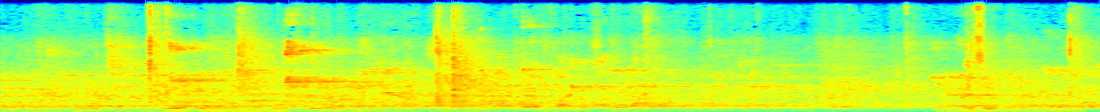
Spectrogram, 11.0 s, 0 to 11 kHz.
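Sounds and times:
chatter of voices in gym hall: 0.0 - 11.0.

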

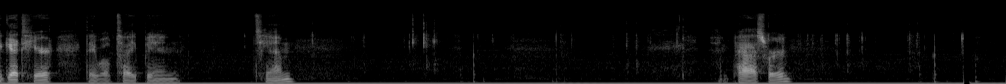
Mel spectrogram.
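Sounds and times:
background hiss: 0.0 - 10.0
computer keyboard keystrokes: 3.5 - 6.5, 8.0 - 9.4.

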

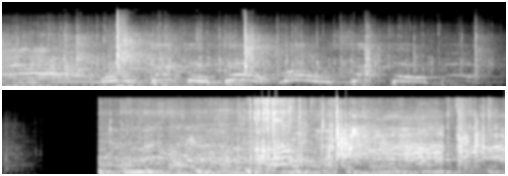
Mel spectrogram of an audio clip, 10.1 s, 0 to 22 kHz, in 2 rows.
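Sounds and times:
crowd voices: 6.0 - 10.0
skateboard wheels rolling on concrete: 6.0 - 10.0.

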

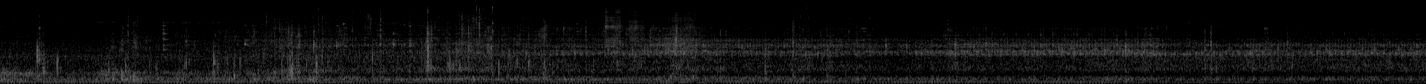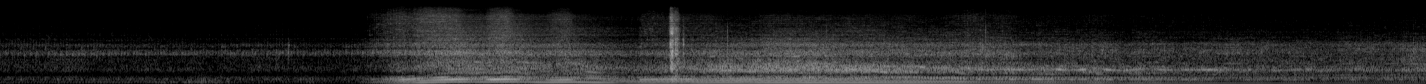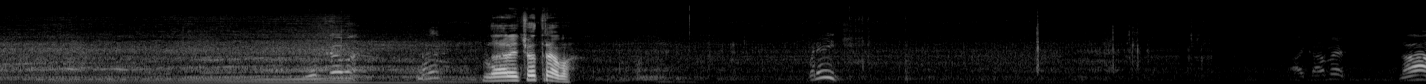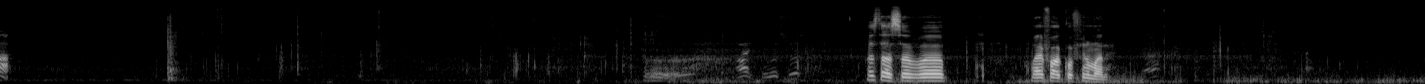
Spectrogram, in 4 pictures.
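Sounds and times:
off-road vehicle engine revving: 2.1 - 40.2.

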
